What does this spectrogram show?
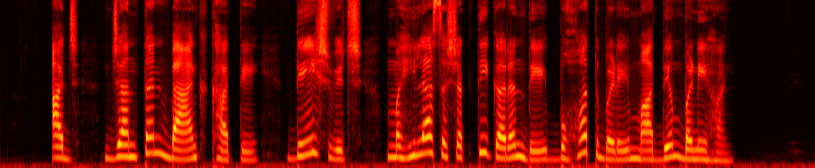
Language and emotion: Punjabi, neutral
